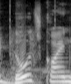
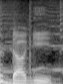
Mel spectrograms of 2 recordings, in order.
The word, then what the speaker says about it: Dogecoin: तो दोस्तों पहले तो मैं आपको बता दूं कि इसे डोज कॉइन प्रोनाउंस किया जाता है, ना कि डोजी या फिर डॉगी।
